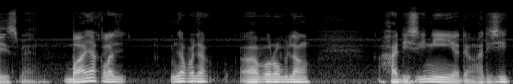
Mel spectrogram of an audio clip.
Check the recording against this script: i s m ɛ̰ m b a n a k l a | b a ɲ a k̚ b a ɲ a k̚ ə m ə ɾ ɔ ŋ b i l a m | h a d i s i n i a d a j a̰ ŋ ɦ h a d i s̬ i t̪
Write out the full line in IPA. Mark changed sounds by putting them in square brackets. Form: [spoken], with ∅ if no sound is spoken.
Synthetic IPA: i s m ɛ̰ [n] b a [ɲ] a k l a | b a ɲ a k̚ b a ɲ a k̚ ə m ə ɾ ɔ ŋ b i l a [ŋ] | h a d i s i n i a d a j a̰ ŋ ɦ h a d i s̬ i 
